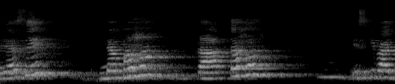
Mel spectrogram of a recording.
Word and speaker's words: प्रातः: विसर्ग का उच्चारण हा की तरह होता है। जैसे अपने विसर्ग कैसे प्रातः, तो हा आया लास्ट में, तो ये क्या होता है हा की तरह इसका उच्चारण किया जाता है।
